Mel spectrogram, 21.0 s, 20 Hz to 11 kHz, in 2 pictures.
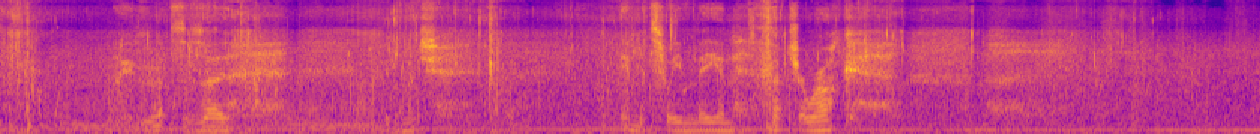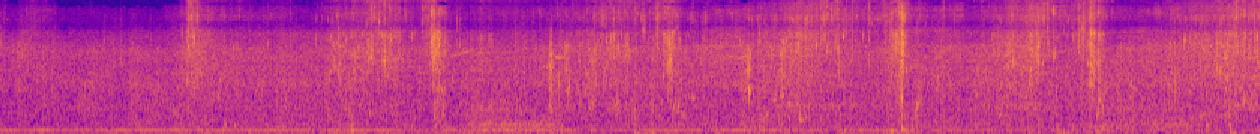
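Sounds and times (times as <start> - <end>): boat motor humming: 0.0 - 21.0
water splashing against hull: 0.0 - 21.0.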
